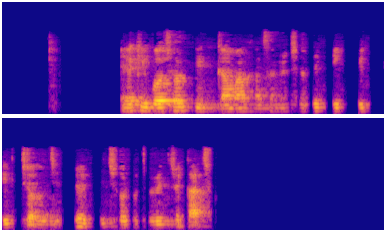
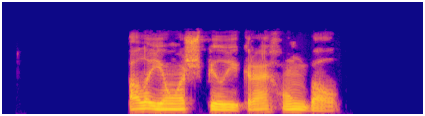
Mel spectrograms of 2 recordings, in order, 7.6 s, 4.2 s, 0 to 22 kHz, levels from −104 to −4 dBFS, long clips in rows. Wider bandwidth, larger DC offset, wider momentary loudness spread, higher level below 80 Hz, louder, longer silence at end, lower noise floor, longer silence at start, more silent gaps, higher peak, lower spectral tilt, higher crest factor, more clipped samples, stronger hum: about the same, 7.6 kHz vs 7.6 kHz; neither; first, 17 LU vs 7 LU; second, -74 dBFS vs -56 dBFS; second, -25 LUFS vs -16 LUFS; first, 1.75 s vs 0.85 s; about the same, under -90 dBFS vs under -90 dBFS; about the same, 1.2 s vs 1.25 s; first, 3.25-3.29 s, 3.44-3.55 s, 3.69-3.81 s, 3.96-4.00 s, 4.43-4.54 s, 4.74-4.79 s vs none; about the same, -2 dBFS vs -2 dBFS; second, -4.5 dB/octave vs -6 dB/octave; first, 24 dB vs 16 dB; neither; neither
